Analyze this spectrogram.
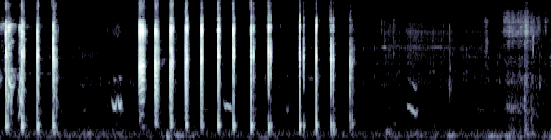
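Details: Partridge calling in grass: two bursts of rapid, sharp, clicking chucks, about a dozen notes each at roughly three per second, then fading into low rustling background noise.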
